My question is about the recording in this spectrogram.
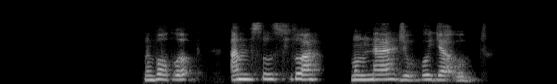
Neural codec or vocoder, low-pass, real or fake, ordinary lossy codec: codec, 16 kHz in and 24 kHz out, 0.6 kbps, FocalCodec, streaming, 4096 codes; 7.2 kHz; fake; Opus, 32 kbps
